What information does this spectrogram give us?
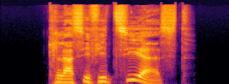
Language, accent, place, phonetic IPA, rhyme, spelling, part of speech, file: German, Germany, Berlin, [klasifiˈt͡siːɐ̯st], -iːɐ̯st, klassifizierst, verb, De-klassifizierst.ogg
- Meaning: second-person singular present of klassifizieren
